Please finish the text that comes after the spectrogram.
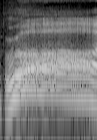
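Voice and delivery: drawn-out monster "raaw"; imitated creature roar. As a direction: roar like a big beast, playfully. Imitates Harry roaring back.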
